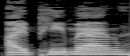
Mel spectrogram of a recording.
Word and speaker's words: Ip Man: It's Ip Man, I'm pretty sure. – I read it as Ip Man too. Are we correct? – You're correct.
